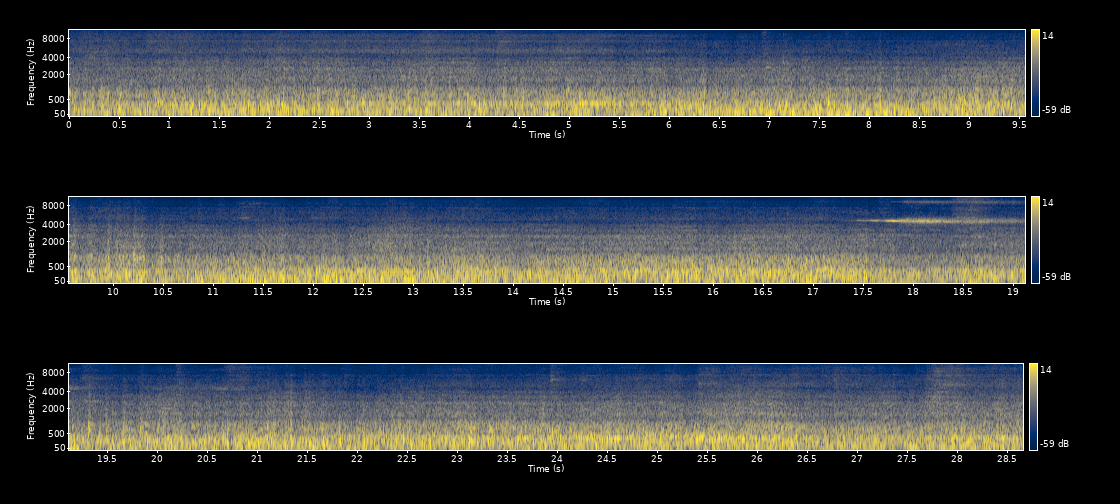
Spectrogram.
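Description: Freight cars of a mixed freight train rolling past: a steady rumble of steel wheels on rail, with a short high wheel squeal about two-thirds of the way through.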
